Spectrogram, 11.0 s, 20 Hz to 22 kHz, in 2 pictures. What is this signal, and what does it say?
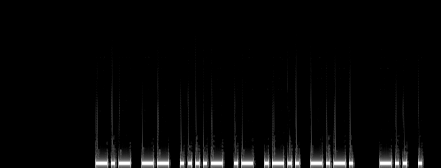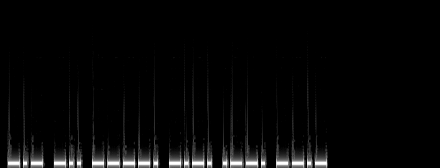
Morse code, heard as a keyed tone, about 25 wpm, 700 Hz. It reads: KM4ALC DE KD9CPQ
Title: USA Callsign DE Callsign 25wpm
